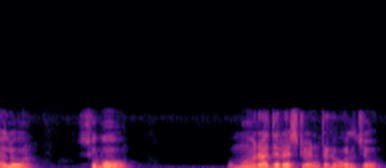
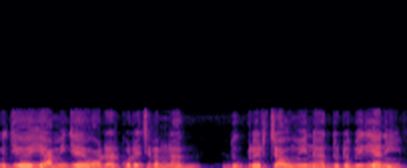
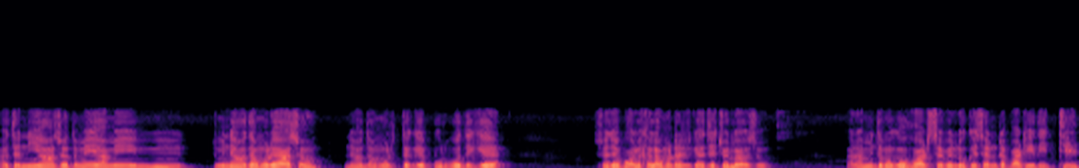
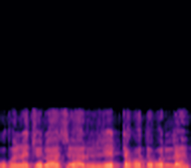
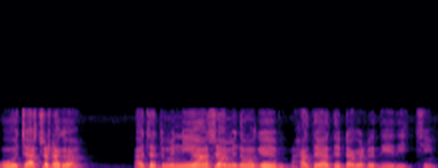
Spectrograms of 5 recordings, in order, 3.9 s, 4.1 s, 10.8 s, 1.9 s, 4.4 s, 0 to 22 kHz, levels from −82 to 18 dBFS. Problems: none marked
